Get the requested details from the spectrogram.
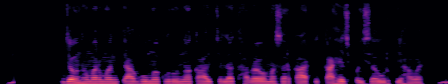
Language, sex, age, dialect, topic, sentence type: Chhattisgarhi, male, 25-30, Western/Budati/Khatahi, banking, statement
